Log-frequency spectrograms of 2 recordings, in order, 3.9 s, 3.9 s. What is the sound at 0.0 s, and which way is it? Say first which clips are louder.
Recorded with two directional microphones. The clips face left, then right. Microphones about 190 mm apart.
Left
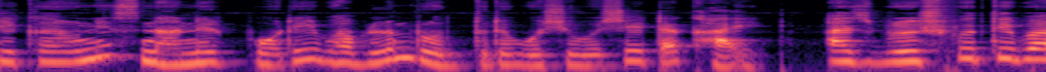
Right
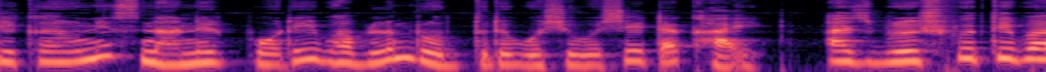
Speech: right 4 dB; 20° right (ahead or behind).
